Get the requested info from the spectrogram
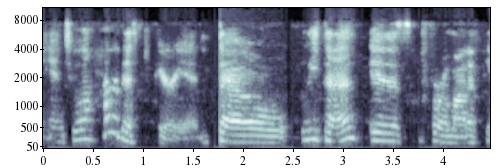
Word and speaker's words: Litha: Litha. Sorry, no T-H. Litha. L-I-T-H-A.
